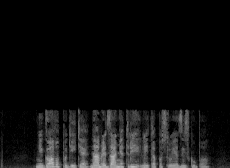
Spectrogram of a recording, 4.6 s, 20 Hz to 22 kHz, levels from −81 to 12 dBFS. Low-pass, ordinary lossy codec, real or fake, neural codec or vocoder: 19.8 kHz; AAC, 24 kbps; fake; codec, 44.1 kHz, 7.8 kbps, Pupu-Codec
